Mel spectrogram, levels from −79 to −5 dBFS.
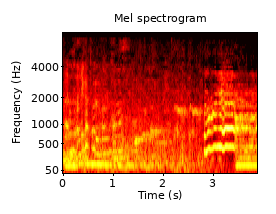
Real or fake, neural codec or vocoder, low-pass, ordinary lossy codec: fake; codec, 16 kHz, 4 kbps, FreqCodec, smaller model; 7.2 kHz; none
